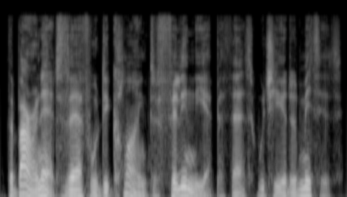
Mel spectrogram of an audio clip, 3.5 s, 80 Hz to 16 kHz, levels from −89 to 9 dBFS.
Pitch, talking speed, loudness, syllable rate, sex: 105 Hz, 225 wpm, -21 LUFS, 7.6 syllables/s, male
